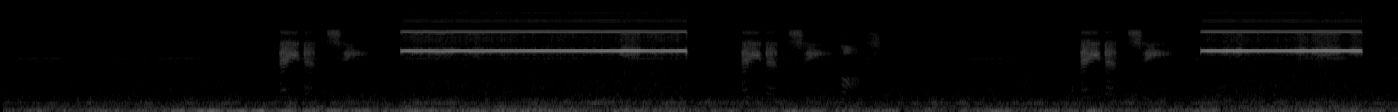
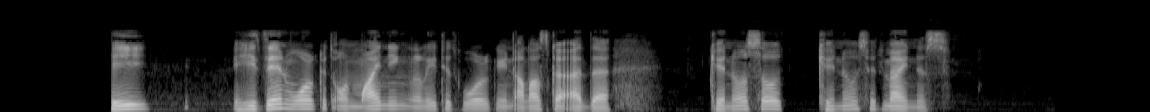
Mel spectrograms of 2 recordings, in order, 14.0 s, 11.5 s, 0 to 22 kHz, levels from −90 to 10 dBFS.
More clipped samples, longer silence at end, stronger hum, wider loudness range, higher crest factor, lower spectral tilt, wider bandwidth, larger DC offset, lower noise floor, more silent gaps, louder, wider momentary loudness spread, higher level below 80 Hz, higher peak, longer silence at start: neither; second, 0.15 s vs 2.05 s; neither; first, 23 LU vs 6 LU; second, 12 dB vs 22 dB; second, 0 dB/octave vs -6 dB/octave; first, 16.5 kHz vs 7.2 kHz; neither; second, -72 dBFS vs under -90 dBFS; neither; second, -43 LUFS vs -22 LUFS; first, 23 LU vs 12 LU; second, -70 dBFS vs -62 dBFS; second, -38 dBFS vs -2 dBFS; second, 0.25 s vs 1.1 s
